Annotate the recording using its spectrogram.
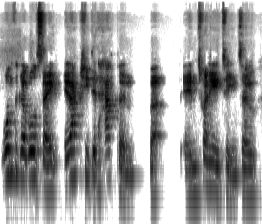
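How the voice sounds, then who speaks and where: A man's voice: on the high side, very animated, brisk, sharp tone, husky. A man hosting a sports podcast in casual chat, often correcting himself mid-sentence.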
